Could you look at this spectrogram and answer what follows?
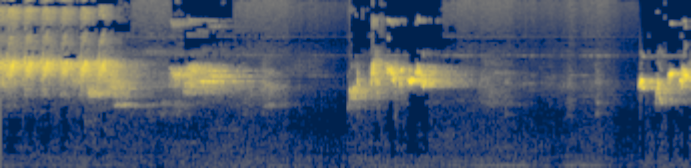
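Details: Ché-style song from a red-eyelid (mí đỏ) Red-whiskered bulbul: three loud warbling, chattering phrases, each starting abruptly and tapering, separated by quiet gaps of about two seconds.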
